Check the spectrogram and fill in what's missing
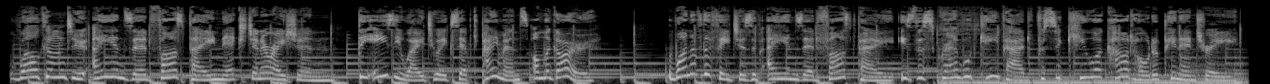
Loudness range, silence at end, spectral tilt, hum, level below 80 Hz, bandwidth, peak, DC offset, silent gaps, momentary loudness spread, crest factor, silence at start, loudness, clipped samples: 2 LU; 0.2 s; -3 dB/octave; none; -34 dBFS; 17 kHz; -6 dBFS; under 0.1%; none; 5 LU; 16 dB; 0.1 s; -20 LUFS; under 0.1%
